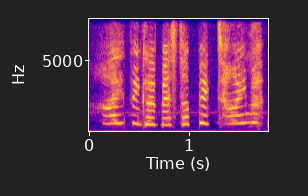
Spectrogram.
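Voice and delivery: a panicked admission to her friends; dismayed realization. Acted. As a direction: let the worry crack through. Realizes Inaya may have left.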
